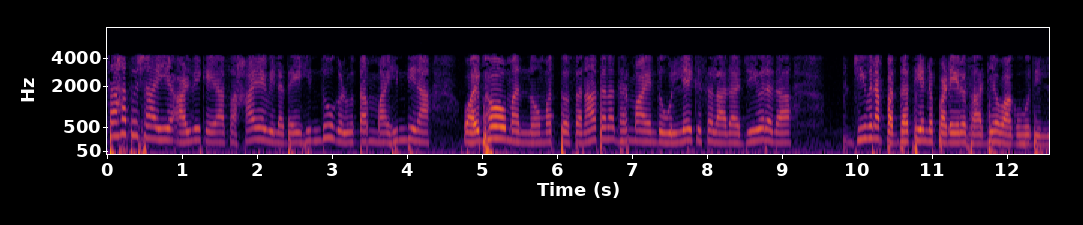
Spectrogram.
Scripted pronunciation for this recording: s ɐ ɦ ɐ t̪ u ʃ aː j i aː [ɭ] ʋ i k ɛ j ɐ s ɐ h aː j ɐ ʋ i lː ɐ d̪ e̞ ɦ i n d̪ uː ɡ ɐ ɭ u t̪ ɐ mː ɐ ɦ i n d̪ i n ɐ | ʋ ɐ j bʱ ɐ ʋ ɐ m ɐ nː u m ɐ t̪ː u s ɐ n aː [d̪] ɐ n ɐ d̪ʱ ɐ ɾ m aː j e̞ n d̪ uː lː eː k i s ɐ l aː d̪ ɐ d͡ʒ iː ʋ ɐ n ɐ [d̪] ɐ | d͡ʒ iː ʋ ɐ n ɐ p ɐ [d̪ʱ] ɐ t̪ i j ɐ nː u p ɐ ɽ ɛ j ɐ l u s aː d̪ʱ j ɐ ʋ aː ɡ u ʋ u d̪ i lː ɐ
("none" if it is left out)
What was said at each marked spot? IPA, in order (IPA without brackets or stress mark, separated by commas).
ɭ, t̪, d̪, d̪ʱː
